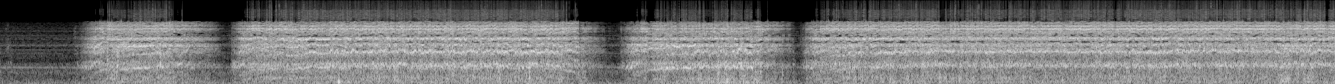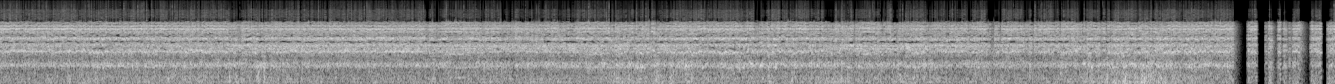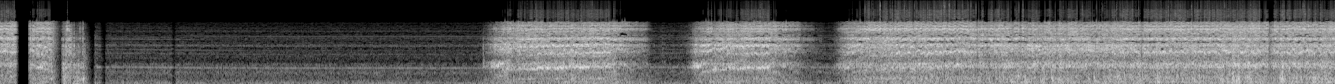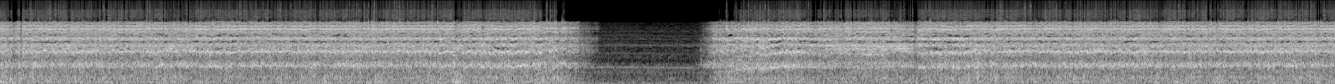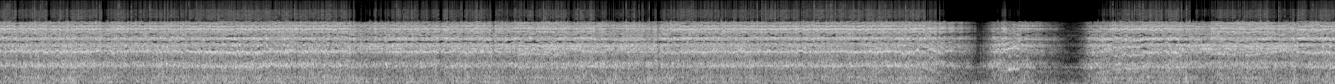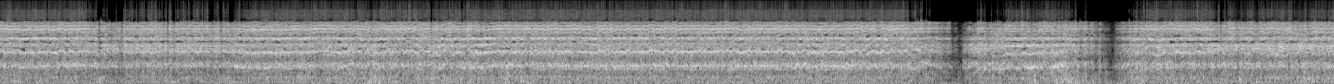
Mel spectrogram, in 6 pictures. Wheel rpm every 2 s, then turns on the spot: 50, 120, 200, 120, 170, 230, 230, 230, 230, 230, 220, 230, 230, 170, 0, 10, 120, 110, 220, 230, 240, 230, 180, 80, 220, 240, 230, 230, 230, 230, 230, 100, 180, 220, 220, 210, 210, 190, 120, 190.
none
